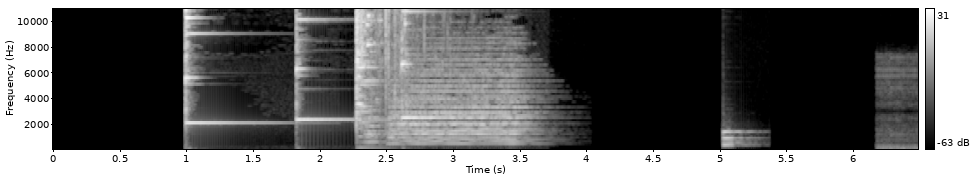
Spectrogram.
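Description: Bright chimes ring out as a reward jingle plays.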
